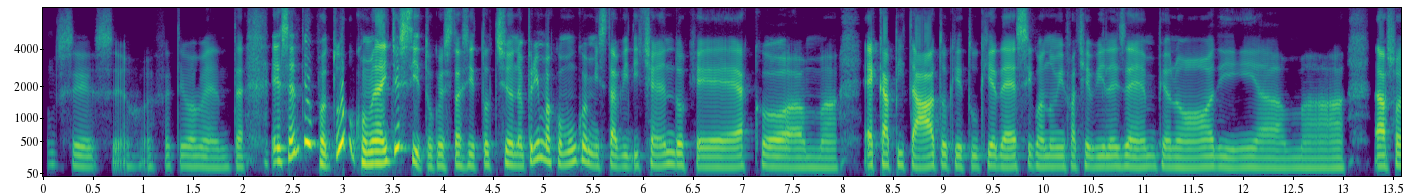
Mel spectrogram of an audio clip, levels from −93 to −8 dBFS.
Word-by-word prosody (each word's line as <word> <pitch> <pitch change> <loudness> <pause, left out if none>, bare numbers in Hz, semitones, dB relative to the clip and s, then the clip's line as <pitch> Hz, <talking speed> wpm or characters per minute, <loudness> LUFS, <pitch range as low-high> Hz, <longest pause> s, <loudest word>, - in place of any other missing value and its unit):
Mh 160 - -23
sì, 140 -4 -7
sì, - - -11 0.3
effettivamente. 135 -1 -7 0.2
E 200 +1 +4
senti 315 - +6
un 475 - +9
po', - - +3
tu - - +2
come 175 -1 +6
hai 175 - +10
gestito 400 - +3
questa 150 +1 -1
situazione? 150 +1 -1
Prima 200 - +1
comunque 185 +4 -1
mi 150 -5 -3
stavi 140 0 -1
dicendo 145 +2 -2
che, 130 -2 -1
ecco, 135 -1 -1
ehm, 125 -1 -4 0.3
è 155 - +3
capitato 150 -3 +3
che 140 -1 -4
tu 140 0 -8
chiedessi 135 0 0
quando 135 -2 -3
mi 135 0 -3
facevi 135 0 -4
l'esempio, 135 0 -2
no, 130 +1 -2
di, 130 0 -6
ehm, 125 0 -6 0.3
la 140 0 +5
sua 150 +2 -1
135 Hz, 160 wpm, -24 LUFS, 130-150 Hz, 0.3 s, hai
